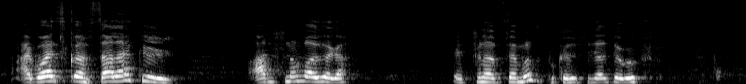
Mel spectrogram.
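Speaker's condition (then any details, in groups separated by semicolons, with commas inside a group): Cerebral palsy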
